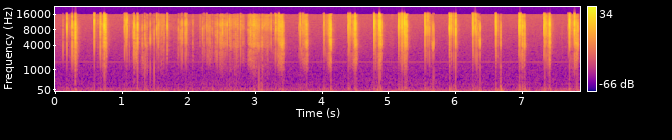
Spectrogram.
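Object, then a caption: Solid glass globe paperweight. Long acrylic nails on both hands scratch and tap a small, solid, clear etched glass globe paperweight. Quick, bright, crisp scratching strokes repeat in an uneven rhythm, with short raspy bursts that end almost instantly. A faint steady hum sits underneath.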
